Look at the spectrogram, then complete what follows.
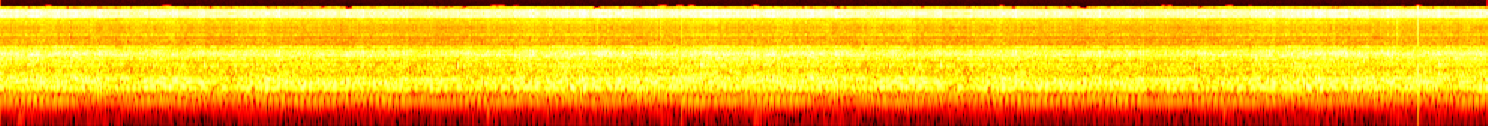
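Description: A loud, steady mechanical drone like a running motor, unchanging throughout.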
